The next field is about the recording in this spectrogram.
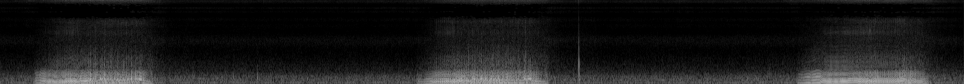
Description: Pug fast asleep snoring loudly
